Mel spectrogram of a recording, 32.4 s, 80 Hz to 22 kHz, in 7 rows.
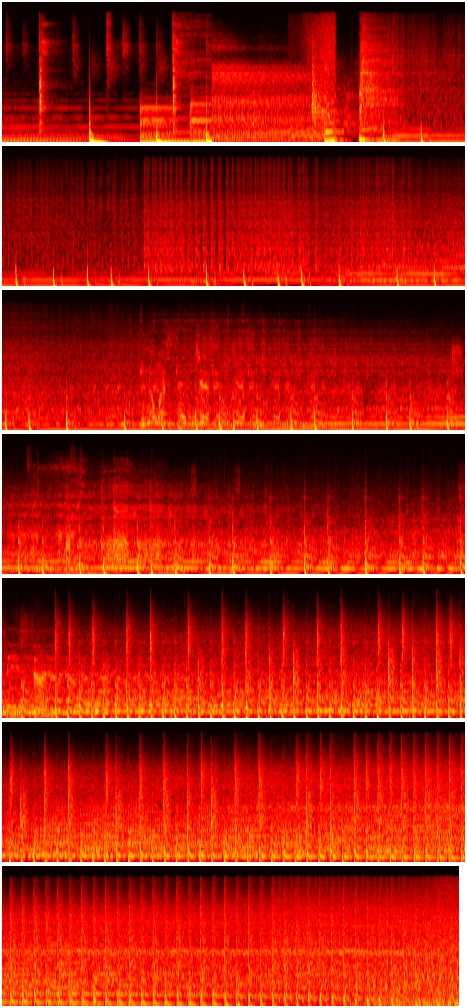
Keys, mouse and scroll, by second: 0.0 click, 0.1 scroll down 11, 0.3-0.8 scroll up 2, 0.8 scroll down 1, 0.9-3.9 middle drag, 4.3 click, 5.4 click, 7.0 d, 7.2-7.5 scroll up 3, 7.5-8.2 scroll down 6, 8.5 click, 8.8 click, 9.6-10.9 drag, 11.2 middle click, 11.4 KP_3, 11.5-11.8 scroll up 4, 11.9 scroll down 4, 12.2 g, 12.7 middle click, 12.8 scroll down 1, 13.0 KP_7, 13.4-14.4 click, 14.5 middle drag, 14.6 scroll up 4, 14.8 middle drag, 14.9 scroll down 1, 15.4 click, 16.1-16.5 middle drag, 16.5 scroll up 2, 16.6 scroll down 1, 16.7-17.0 middle drag, 17.0 KP_3, 17.3 click, 18.1 click, 18.3 middle click, 18.8 click, 20.0 click, 20.1 g, 20.7 click, 20.8 click, 21.2 g, 21.5 scroll down 1, 21.6 middle drag, 21.6-22.1 scroll up 4, 21.7 middle click, 21.9 KP_3, 22.2 middle drag, 22.4 KP_3, 22.6 click, 22.7 click, 23.0 scroll down 1, 23.2 middle click, 23.9-24.4 scroll down 3, 24.4 click, 24.5-24.9 middle drag, 25.0 middle click, 25.3 scroll down 2, 25.4 scroll up 1, 25.5 click, 25.6 middle click, 25.9 click, 26.3 click, 26.4 scroll down 3, 26.4-27.1 middle drag, 27.1 click, 27.2 middle click, 27.3-27.6 scroll up 6, 27.5 middle click, 27.6-28.1 scroll down 5, 27.7 middle click, 28.0 KP_7, 28.3 click, 29.0 click, 29.9 click, 31.0 click.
